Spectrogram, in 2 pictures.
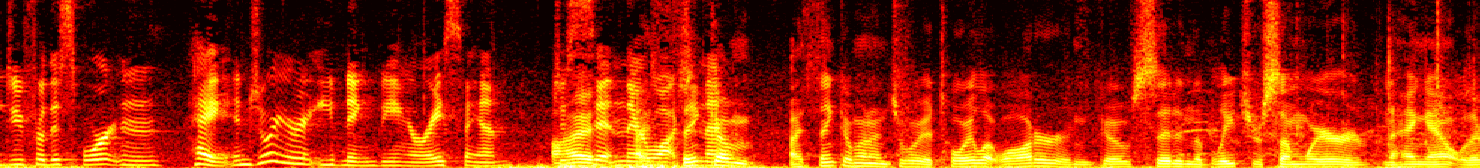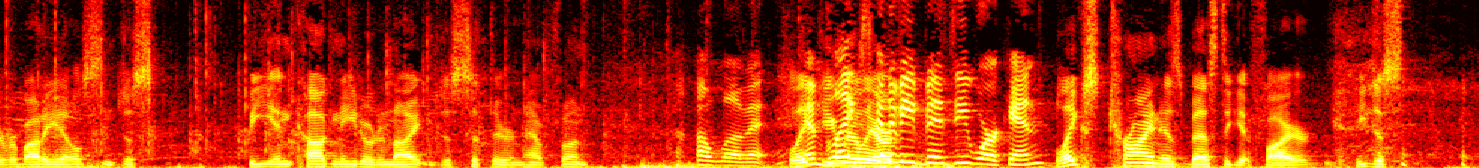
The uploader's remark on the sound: Live from The Kings Royal. It's night two of Winged Nation, Live at Eldora Speedway.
